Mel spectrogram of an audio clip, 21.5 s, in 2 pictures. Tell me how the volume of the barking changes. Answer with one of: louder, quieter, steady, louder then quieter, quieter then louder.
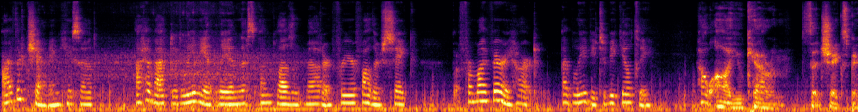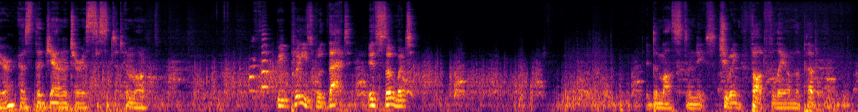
quieter.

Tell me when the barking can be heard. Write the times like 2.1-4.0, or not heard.
12.1-21.4.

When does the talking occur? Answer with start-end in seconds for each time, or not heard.
0.0-12.6, 14.2-15.8, 18.8-21.1.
